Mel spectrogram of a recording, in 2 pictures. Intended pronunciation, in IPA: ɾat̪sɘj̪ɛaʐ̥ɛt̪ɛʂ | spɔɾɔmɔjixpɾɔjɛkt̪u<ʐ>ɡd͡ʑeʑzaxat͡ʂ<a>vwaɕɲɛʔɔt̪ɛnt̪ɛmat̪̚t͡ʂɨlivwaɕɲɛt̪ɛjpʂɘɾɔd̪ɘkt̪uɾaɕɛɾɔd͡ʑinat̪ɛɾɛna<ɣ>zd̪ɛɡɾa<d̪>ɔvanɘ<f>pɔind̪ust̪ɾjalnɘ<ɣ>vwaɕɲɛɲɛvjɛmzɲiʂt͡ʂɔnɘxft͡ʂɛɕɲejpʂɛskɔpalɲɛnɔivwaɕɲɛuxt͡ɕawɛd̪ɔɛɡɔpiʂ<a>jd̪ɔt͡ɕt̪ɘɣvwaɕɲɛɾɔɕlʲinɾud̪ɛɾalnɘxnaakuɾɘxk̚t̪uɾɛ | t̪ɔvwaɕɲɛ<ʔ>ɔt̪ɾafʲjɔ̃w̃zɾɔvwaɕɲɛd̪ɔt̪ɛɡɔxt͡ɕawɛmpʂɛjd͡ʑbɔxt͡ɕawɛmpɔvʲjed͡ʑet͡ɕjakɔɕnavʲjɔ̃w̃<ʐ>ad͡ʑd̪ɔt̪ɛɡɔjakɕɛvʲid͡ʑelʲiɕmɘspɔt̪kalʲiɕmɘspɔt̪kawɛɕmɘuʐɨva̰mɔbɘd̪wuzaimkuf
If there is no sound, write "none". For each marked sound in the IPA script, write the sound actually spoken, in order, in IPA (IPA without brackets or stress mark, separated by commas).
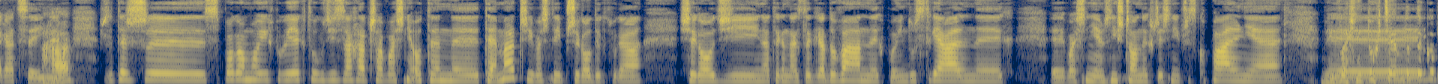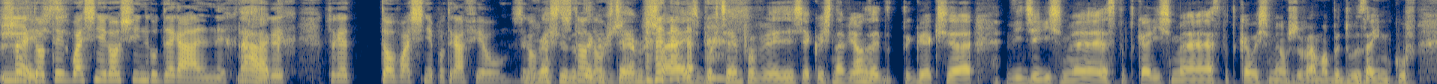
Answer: v, a, ɣ, d̪, x, x, ɛ, p, z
